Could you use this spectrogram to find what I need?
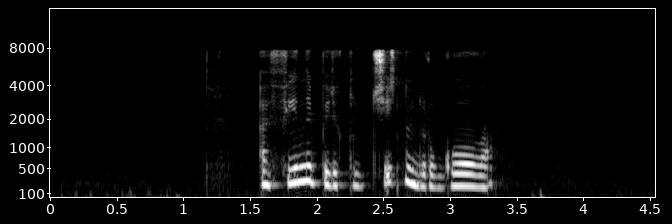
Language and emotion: Russian, neutral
